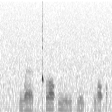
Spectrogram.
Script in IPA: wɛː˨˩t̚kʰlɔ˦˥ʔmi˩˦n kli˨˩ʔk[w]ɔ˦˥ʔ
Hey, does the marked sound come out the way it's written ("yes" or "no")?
yes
